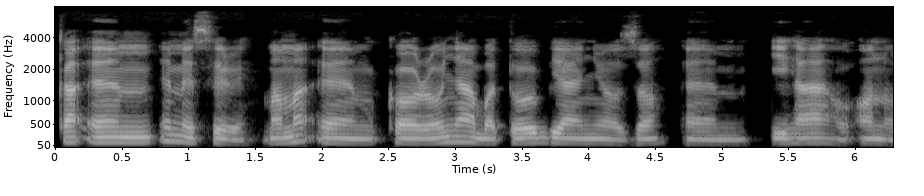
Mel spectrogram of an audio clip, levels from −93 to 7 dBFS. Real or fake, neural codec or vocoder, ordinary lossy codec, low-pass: real; none; MP3, 64 kbps; 7.2 kHz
